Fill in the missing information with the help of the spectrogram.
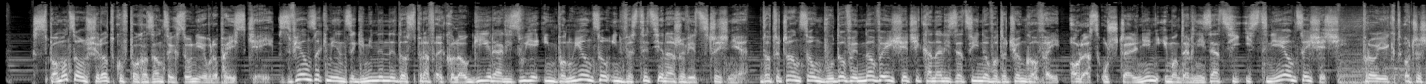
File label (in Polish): spot radiowy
